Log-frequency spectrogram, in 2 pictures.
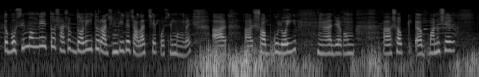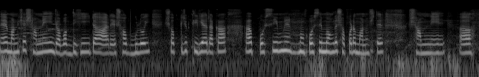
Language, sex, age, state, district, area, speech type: Bengali, female, 18-30, West Bengal, Darjeeling, urban, spontaneous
